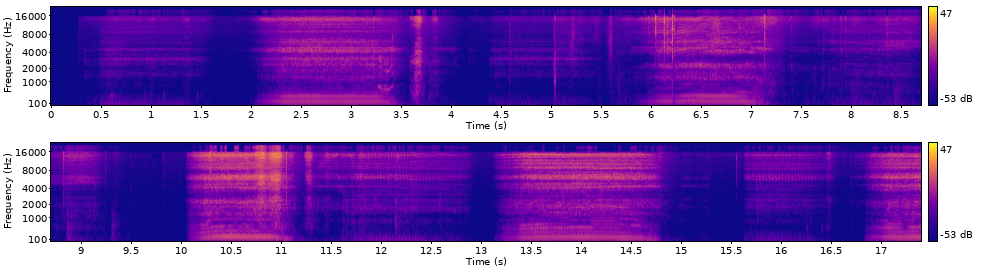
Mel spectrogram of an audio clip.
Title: girl records me snoring loud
